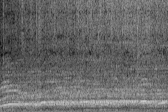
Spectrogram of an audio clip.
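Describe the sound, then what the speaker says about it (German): A large audience cheers, whoops and applauds in sustained, dense waves at a public speech by Nan Goldin, the crowd noise loud and continuous throughout. "Einerseits erhält Nan Goldin immer wieder frenetischen Beifall aus dem Publikum."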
